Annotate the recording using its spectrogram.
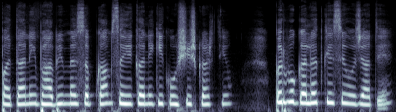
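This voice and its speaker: A woman's voice: high-pitched, little pitch movement, moderate pace, warm tone, no echo, studio quality, voice pushed up, natural voice. A woman doing a meek young cartoon bride. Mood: anxious. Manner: apologetic, pleading. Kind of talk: cartoon story voice acting.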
